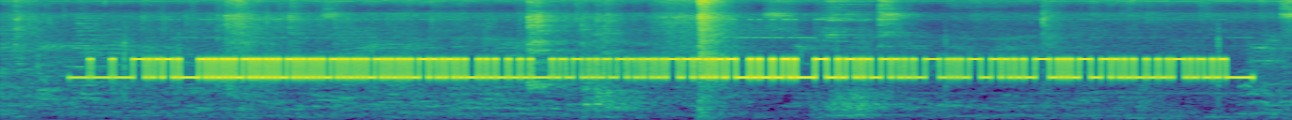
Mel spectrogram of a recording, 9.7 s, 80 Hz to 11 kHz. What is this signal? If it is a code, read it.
RTTY (45.45 baud, 850 Hz shift), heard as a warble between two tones, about 1700 Hz centre, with static crashes and the noise of a cafe. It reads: RYRYRYRYRY DK1WNW DE SM7OAB 569 569 1322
